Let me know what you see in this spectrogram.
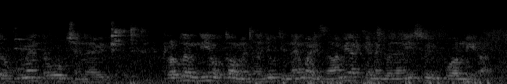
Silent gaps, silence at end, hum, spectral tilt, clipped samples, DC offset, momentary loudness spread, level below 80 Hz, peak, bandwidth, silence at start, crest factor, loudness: none; 0 s; none; -3.5 dB/octave; under 0.1%; under 0.1%; 3 LU; -58 dBFS; -28 dBFS; 7.6 kHz; 0 s; 18 dB; -46 LUFS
